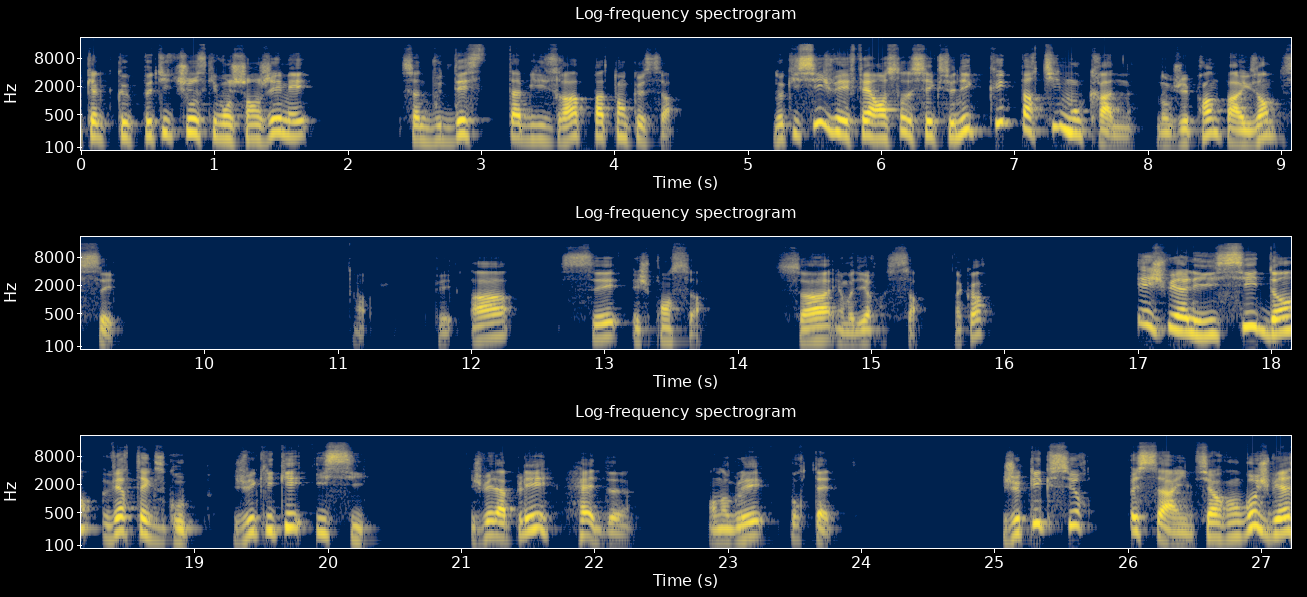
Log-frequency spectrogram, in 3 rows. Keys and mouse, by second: 4.6 Tab, 5.3-8.8 middle drag, 8.8 c, 11.6 a, 12.5 c, 19.8-22.9 drag.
